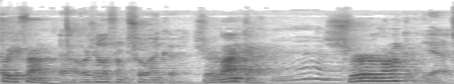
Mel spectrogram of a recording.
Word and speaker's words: Sri Lanka: Suranka. Yeah, it's S R I. But you say Surri. Yeah. Sri. Yeah. Sri Lanka. That That's the way it's pronounced. Sri Lanka.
